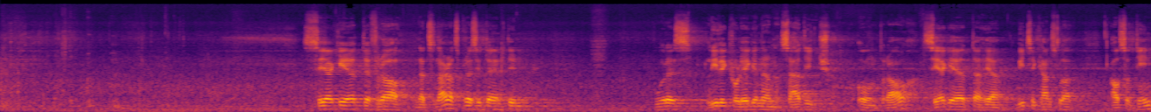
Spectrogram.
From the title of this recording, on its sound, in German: O-Ton] Enthüllung einer Gedenktafel für Opfer der NS-Militärjustiz am 12. 1. 2024 in der Hohenstaufengasse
